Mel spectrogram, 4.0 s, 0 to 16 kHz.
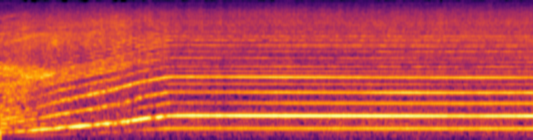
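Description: Brushless electric motor of a Hobbyzone AeroScout S2 model airplane spinning a Master Airscrew Racing Series 6x4.5 propeller on a static thrust test. Its whine rises in pitch over the first second as it spools up, then holds a steady tone at speed.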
